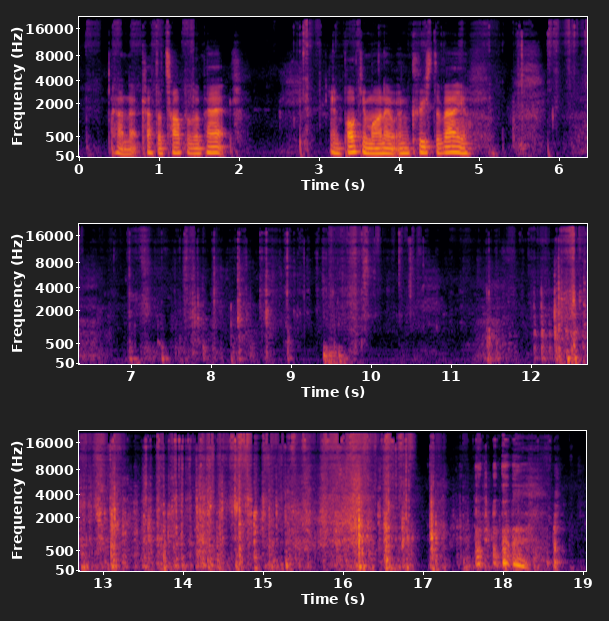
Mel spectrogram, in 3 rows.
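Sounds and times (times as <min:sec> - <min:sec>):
cards rustling and sliding: 0:02.6 - 0:03.1, 0:05.0 - 0:17.7.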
